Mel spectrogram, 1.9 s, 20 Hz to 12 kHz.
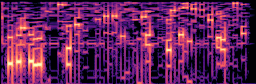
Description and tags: Computer sounds accepting, deleting messages, granting access, denying access, thinking, refusing and more. Named from blip 1 to blip 40.
blip, computer, sound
